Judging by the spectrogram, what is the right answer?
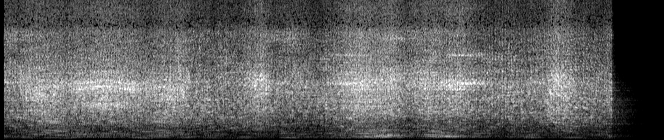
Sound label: Electrical Medium Loop; Props; Warframe; Ambience; Sentient Devourer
